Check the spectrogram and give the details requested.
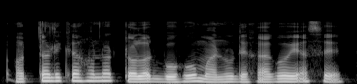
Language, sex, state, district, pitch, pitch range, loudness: Assamese, male, Assam, Kamrup Metropolitan, 130 Hz, 125-160 Hz, -16 LUFS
